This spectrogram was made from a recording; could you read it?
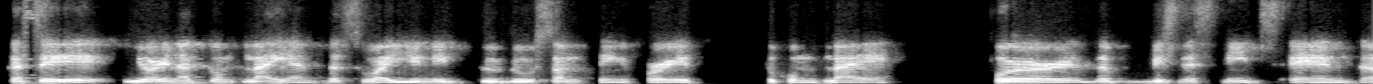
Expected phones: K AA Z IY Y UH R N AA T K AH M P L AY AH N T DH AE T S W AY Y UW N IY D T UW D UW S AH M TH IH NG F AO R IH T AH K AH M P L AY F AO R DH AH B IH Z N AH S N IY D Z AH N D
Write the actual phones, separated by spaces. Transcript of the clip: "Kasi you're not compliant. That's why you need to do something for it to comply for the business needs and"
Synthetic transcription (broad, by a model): K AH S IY Y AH R N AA T K AH M P L AY AH N T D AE T S W AY Y UW N IY D T UW D UW S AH M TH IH NG F AO R IH T AH K AH M P L AY F AO R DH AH B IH S N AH S N IY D S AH N D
